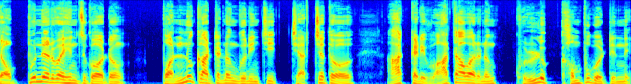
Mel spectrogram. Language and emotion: Telugu, disgusted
